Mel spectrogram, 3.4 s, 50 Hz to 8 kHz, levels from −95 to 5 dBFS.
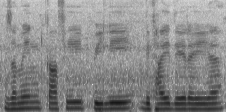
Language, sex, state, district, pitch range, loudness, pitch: Hindi, male, Gujarat, Valsad, 140-155 Hz, -14 LUFS, 145 Hz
